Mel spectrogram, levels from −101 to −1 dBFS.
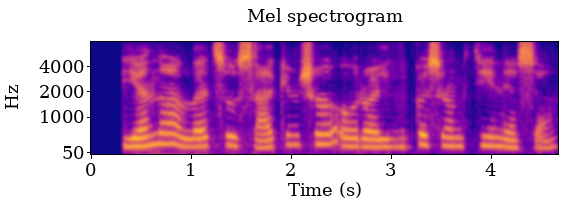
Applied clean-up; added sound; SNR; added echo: neural mask model DeepFilterNet 3.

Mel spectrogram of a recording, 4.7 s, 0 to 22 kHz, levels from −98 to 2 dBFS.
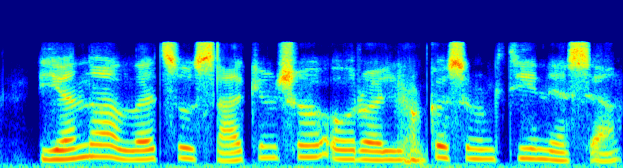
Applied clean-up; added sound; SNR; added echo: neural diffusion model UNIVERSE++.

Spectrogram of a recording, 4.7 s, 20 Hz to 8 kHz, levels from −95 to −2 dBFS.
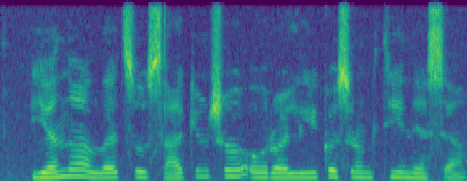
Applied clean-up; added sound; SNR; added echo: none; none; none; none.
